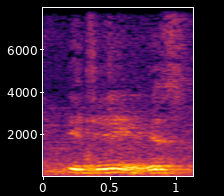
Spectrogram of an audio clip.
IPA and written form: ɪt ɪz (It is)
